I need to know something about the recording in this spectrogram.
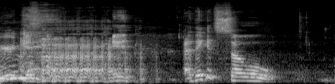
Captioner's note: laughs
